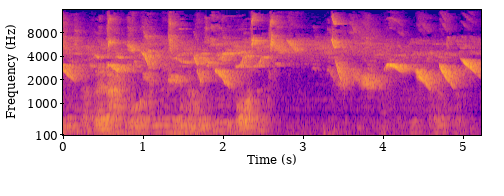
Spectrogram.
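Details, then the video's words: A chorus of green-winged saltators. Bright whistled phrases fall sharply in pitch and follow each other closely, with a brief lull mid-way. Several clean descending slurs come one after another near the end. Faint background murmur. "Baderna De Trinca Ferro"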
